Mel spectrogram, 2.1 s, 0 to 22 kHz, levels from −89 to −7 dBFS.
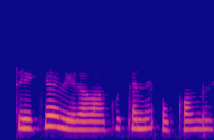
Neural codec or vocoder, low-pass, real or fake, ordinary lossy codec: codec, 16 kHz, 4.8 kbps, FACodec; 3.6 kHz; fake; none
